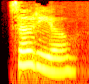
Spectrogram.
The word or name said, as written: sodio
